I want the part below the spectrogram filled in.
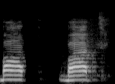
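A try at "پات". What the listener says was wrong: नहीं नहीं, पात है। पे है, नीचे तीन नुक्ते हैं, पा हो गया, पे और फिर अलिफ फिर ते। पात। मेन नुक्तों से पहचान करनी है। अगर हम यहीं पे एक नुक्ता कर देते तो ये बात हो जाती।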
